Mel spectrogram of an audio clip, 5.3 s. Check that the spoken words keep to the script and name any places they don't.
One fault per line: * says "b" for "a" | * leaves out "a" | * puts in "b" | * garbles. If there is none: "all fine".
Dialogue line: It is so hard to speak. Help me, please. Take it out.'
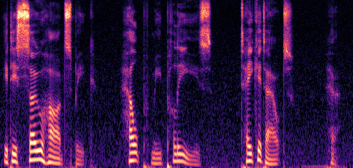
* leaves out "to"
